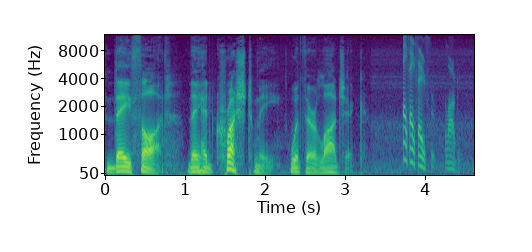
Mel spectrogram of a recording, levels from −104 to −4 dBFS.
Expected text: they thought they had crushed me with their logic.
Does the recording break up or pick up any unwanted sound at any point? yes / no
yes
